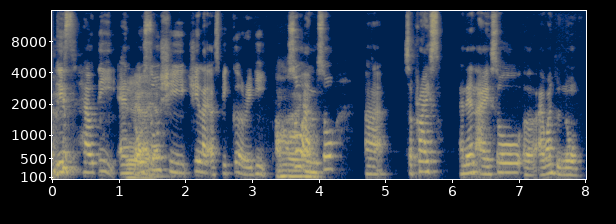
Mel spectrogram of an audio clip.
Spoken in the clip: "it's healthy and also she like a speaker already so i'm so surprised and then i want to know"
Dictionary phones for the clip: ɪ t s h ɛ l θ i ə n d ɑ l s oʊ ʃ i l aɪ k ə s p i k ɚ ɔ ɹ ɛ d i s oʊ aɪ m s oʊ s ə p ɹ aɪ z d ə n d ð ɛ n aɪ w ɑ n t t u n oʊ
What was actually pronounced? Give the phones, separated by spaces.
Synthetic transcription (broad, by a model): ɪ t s h ɛ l t i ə n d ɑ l s oʊ ʃ i l aɪ k ə s p i k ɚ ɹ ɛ d i s oʊ aɪ m s oʊ s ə p ɹ aɪ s ə n d ɛ n aɪ w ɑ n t t u n oʊ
